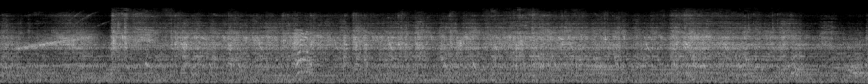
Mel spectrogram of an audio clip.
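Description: A mobile game plays busy battle sound effects through a small phone speaker.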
